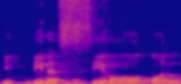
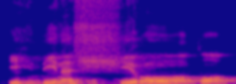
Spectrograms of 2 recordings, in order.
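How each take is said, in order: First: The word sirata starts with a plain s sound. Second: The word sirata starts with an sh sound. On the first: The reading is still acceptable. The speaker calls it right. "Suruh dia pakai sin dulu" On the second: The prayer recitation becomes invalid. The speaker calls it wrong. "kalau pakai shin batal Fatihahnya"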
